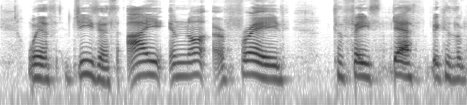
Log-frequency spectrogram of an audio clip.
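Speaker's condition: Cerebral palsy; cerebral palsy since birth

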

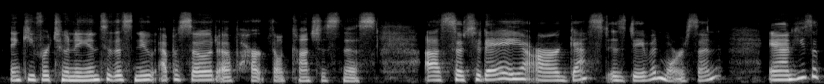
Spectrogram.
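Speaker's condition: No condition

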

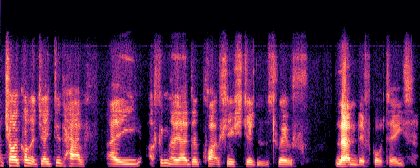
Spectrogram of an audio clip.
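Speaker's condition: Cerebral palsy

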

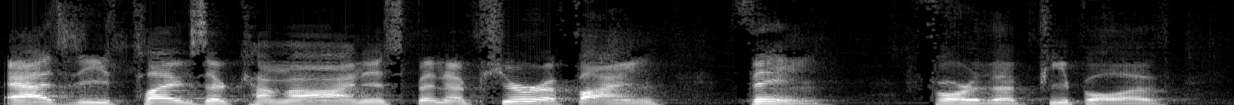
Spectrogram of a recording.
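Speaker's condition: Slowed speech, swallowing problems; seeing speech therapist, swallow test today, very minimal advancement, less progression than expected

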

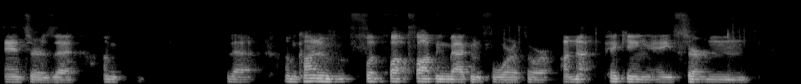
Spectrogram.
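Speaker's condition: Stuttering; severe fluency problem diagnosed in grade school, speech therapy about 4 to 5 years; stutter pretty fine during recording; severity varies day to day, phone calls and meeting new people hard, sometimes cannot get words out; repeated sounds, prolonged sounds

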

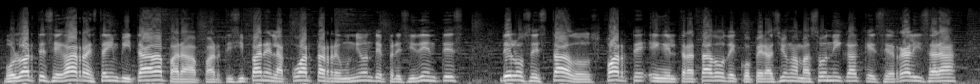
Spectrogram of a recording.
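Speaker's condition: No condition

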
